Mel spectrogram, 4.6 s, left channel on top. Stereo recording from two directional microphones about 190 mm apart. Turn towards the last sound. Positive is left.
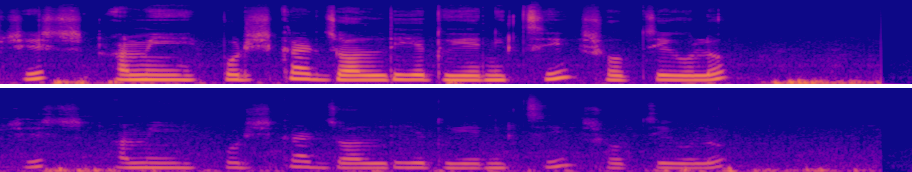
turn(degrees=60)  # may be behind; listen again after turning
